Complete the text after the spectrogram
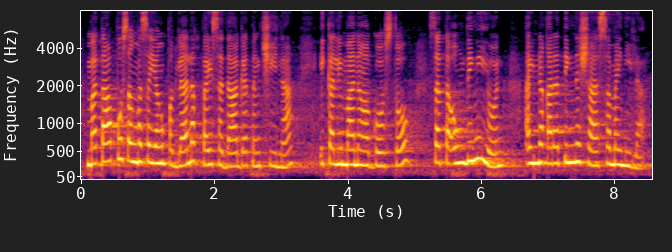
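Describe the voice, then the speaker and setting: A woman's voice: sits high, moderate pace, a little mellow. A woman narrating a scripted radio drama in a formal, read-aloud storytelling manner. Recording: dull sound with hall reverb.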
